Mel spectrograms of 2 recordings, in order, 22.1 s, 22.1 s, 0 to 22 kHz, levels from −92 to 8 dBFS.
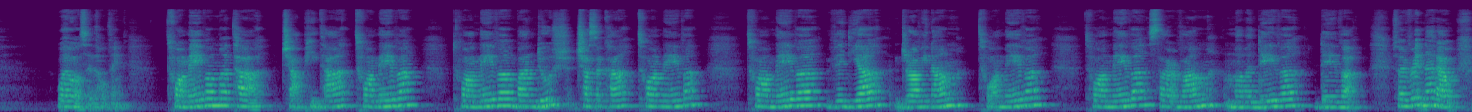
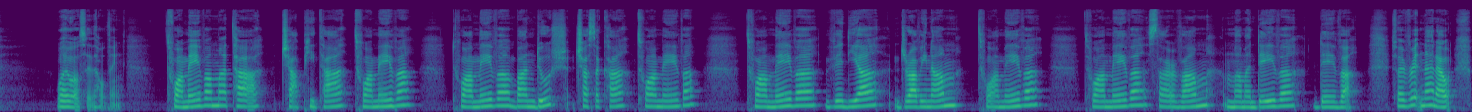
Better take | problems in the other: second | off-mic speech; far // room echo; slight; dies away in 0.4 s

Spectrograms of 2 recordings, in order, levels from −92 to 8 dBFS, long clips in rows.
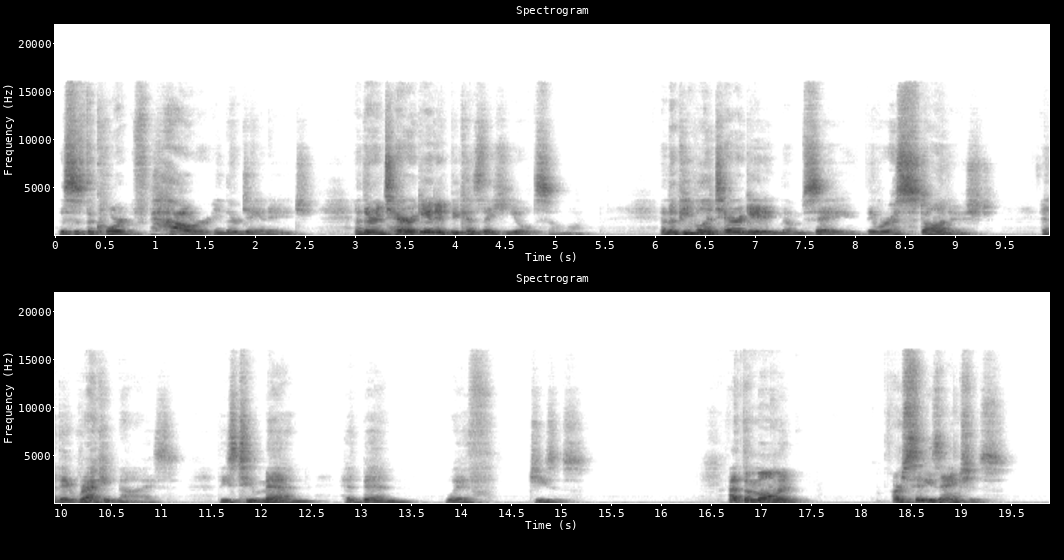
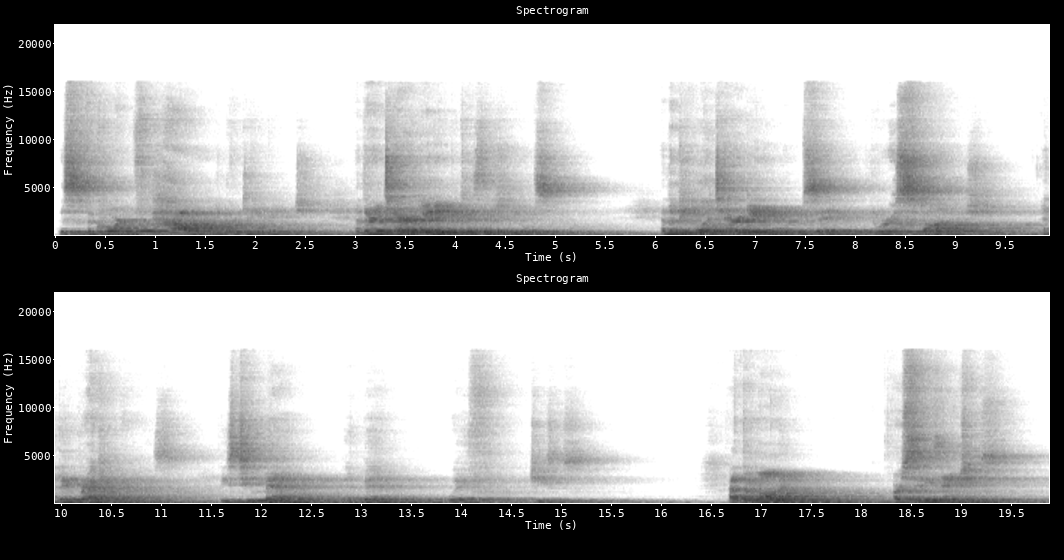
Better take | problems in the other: first | room echo; strong; dies away in 2.5 s; slight in the first // off-mic speech; far; far in the first

